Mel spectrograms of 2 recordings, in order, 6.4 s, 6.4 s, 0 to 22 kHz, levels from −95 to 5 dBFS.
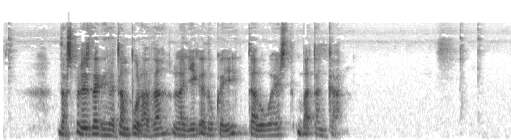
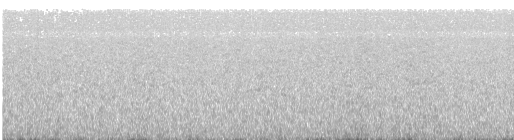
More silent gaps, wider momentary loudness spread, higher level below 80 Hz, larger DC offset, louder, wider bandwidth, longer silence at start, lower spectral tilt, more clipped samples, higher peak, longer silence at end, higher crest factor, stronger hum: neither; first, 24 LU vs 2 LU; second, -68 dBFS vs -56 dBFS; neither; first, -20 LUFS vs -48 LUFS; second, 11.5 kHz vs 16.5 kHz; about the same, 0.1 s vs 0 s; about the same, -2 dB/octave vs -2.5 dB/octave; neither; first, 0 dBFS vs -32 dBFS; first, 0.4 s vs 0 s; first, 24 dB vs 16 dB; neither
